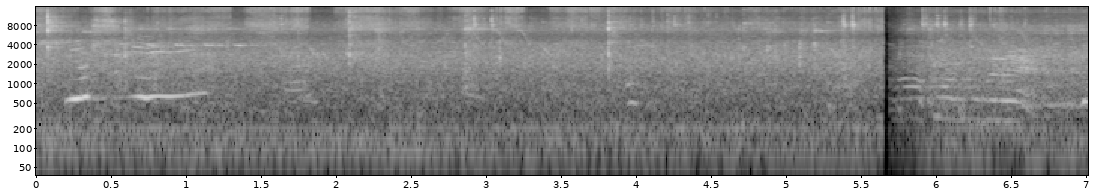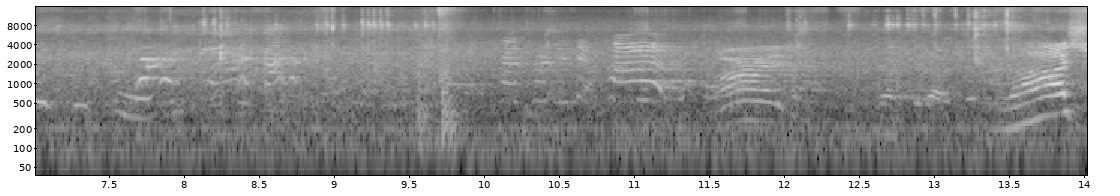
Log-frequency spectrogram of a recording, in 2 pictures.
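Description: Indistinct voices of children and adults talking, with a brief dropout in the sound a little over halfway through.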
